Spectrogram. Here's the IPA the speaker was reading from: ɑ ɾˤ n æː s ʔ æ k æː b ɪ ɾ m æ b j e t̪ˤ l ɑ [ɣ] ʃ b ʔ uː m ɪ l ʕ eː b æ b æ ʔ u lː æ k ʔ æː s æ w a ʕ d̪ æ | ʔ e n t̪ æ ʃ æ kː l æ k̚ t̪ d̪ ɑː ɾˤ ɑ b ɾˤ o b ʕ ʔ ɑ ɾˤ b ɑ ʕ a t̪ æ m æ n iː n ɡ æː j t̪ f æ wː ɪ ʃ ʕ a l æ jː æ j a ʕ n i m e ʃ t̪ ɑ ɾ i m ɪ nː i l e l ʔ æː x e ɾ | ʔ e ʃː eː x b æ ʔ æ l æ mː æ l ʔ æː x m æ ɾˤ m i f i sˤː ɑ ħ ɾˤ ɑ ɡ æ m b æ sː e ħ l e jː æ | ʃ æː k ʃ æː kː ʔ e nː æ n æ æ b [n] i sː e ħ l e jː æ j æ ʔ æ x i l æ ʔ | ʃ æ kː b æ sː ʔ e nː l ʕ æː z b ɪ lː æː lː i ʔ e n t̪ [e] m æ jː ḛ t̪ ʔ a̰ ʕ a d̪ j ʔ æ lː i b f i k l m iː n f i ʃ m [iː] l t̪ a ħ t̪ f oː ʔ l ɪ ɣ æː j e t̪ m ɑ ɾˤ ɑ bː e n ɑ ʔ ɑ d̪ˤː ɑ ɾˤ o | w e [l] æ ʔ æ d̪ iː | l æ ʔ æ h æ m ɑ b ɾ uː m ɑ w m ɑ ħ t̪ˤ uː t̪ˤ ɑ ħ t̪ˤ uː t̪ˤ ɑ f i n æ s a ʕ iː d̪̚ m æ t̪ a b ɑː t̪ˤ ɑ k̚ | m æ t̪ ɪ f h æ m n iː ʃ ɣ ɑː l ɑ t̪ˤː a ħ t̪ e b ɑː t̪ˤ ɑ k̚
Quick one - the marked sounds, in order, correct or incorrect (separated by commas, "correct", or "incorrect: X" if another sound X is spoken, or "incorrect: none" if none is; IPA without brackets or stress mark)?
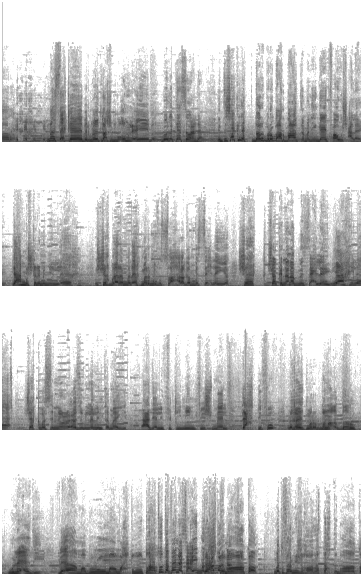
incorrect: ʕ, correct, incorrect: æ, incorrect: æː, correct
